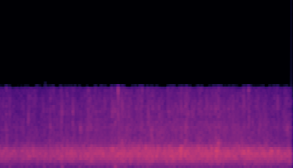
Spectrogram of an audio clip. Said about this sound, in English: And everyone is applauding the First Lady, who stands to acknowledge the applause and takes her seat.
